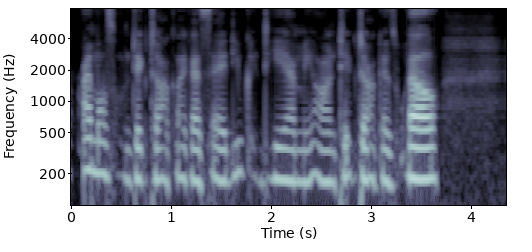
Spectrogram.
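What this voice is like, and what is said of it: Hoarse, fading voice. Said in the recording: “As you can tell, I'm losing my voice.”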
